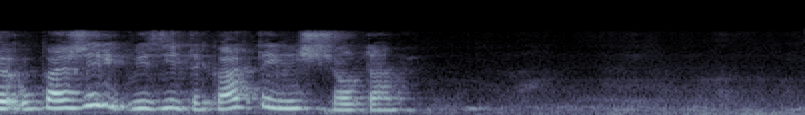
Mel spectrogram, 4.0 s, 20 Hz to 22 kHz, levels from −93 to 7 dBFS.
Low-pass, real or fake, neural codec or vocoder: 7.2 kHz; fake; codec, 16 kHz, 2 kbps, FunCodec, trained on LibriTTS, 25 frames a second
